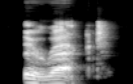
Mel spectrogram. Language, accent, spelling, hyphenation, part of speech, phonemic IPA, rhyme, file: English, Canada, erect, erect, adjective / verb, /ɪˈɹɛkt/, -ɛkt, En-ca-erect.oga
- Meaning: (adjective) 1. Upright; vertical or reaching broadly upwards 2. Rigid, firm; standing out perpendicularly, especially as the result of stimulation 3. Having an erect penis or clitoris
